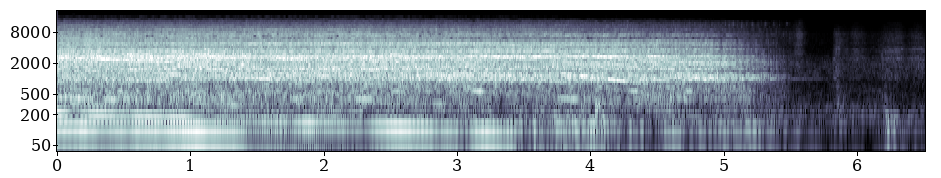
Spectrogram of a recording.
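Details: Wood planer after replacing its broken drive sprocket, with old, worn blades (a new set is planned): a steady, even cutter hum with a smooth feed through the board that dies away cleanly. Normal planing cut.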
